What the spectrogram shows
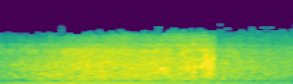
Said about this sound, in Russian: Вот пошел он к синему морю, видит, море слегка разыгралось.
